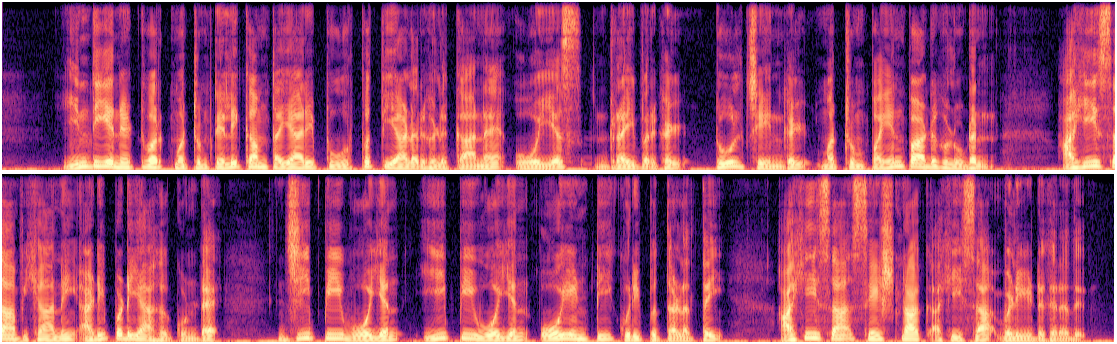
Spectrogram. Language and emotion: Tamil, neutral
